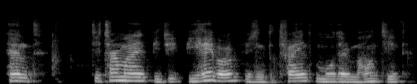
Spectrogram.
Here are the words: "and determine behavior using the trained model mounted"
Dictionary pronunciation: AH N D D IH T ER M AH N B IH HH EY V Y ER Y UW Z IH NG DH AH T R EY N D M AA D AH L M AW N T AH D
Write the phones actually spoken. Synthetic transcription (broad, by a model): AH N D D IH T ER M AH N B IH HH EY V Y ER Y UW Z IH NG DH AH T R EY N D M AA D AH N M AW N T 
